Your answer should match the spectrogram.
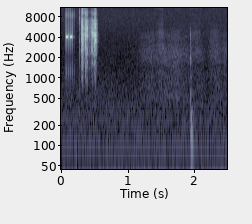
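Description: A camera shutter fires as a photo is taken: a few sharp, bright clicks at the start, then near silence broken by one faint single click later.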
